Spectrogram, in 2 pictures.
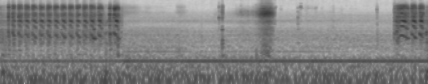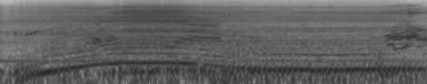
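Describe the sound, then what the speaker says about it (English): A car engine idles, then revs hard as the tires spin in a burnout, the roar rising and holding loud and close, with people talking over it. "I can do a burnout"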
